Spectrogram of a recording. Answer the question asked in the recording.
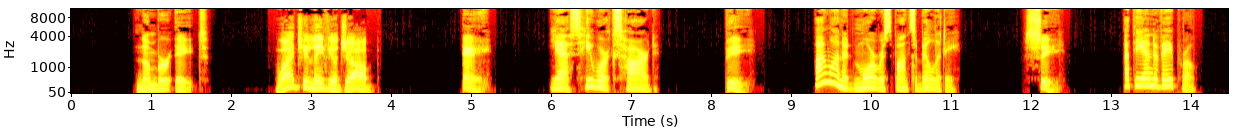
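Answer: B: I wanted more responsibility.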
